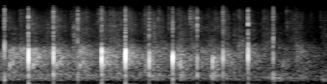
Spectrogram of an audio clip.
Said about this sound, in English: But what we have been doing is giving some applause. Let's give a clap, please.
